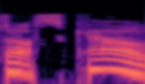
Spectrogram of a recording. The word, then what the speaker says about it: Orsoy: The word Osay pronounced Oscow means horse pasture.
